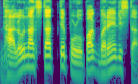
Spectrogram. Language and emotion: Goan Konkani, neutral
